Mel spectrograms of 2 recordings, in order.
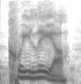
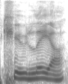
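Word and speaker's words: quelea: Birds vocalise a lot, especially the quillia. It's it's Q-U-E-L-E-A, and it's quillia. That's how you pronounce it, or that's how I pronounce it.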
